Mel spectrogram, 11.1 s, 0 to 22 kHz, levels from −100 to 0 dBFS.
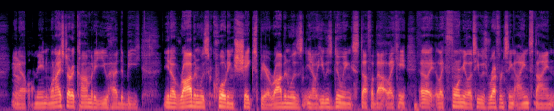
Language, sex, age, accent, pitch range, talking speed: English, male, 30-49, American, 95-115 Hz, 200 wpm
